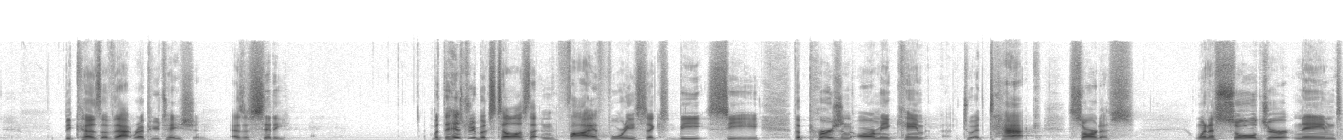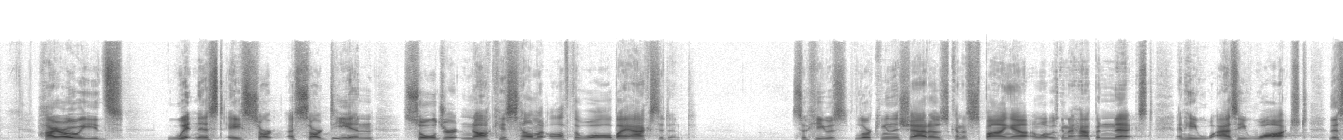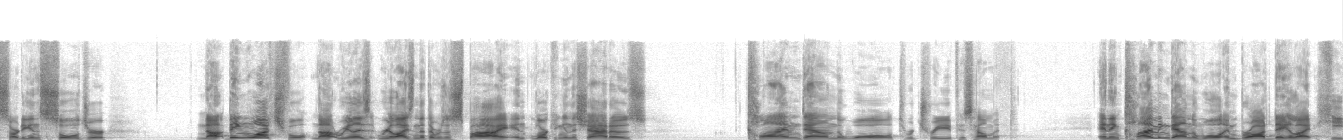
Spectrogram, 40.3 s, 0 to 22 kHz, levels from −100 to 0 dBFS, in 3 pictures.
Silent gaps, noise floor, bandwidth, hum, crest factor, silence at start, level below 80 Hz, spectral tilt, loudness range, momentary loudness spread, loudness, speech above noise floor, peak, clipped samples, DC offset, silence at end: none; -78 dBFS; 16 kHz; none; 24 dB; 0.65 s; -88 dBFS; -1 dB/octave; 6 LU; 13 LU; -31 LUFS; 46 dB; -10 dBFS; under 0.1%; under 0.1%; 0 s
